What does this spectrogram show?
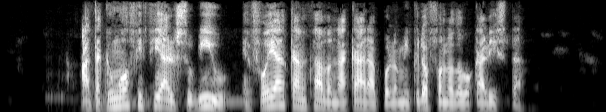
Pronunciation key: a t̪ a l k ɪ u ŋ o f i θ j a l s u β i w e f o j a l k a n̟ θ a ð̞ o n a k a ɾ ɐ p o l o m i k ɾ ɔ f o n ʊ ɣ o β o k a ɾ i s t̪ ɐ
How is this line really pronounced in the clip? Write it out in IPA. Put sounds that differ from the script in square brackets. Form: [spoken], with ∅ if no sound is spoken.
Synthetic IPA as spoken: a t̪ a [∅] k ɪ u ŋ o f i θ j a l s u β i w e f o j a l k a n̟ θ a ð̞ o n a k a ɾ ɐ p o l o m i k ɾ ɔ f o n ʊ [ð] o β o k a [l] i s t̪ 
